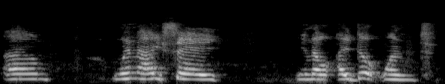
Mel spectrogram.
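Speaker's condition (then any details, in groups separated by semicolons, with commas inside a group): Cerebral palsy; wheelchair user, physical therapy; undiagnosed problem over past year and a half, on seven medications including pain medication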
